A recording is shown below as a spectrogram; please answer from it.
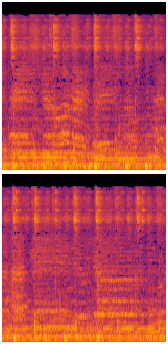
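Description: A group of carollers singing a Christmas carol together over a musical accompaniment, with a jingling percussion marking the beat at regular intervals.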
